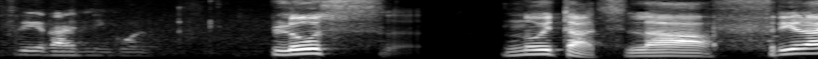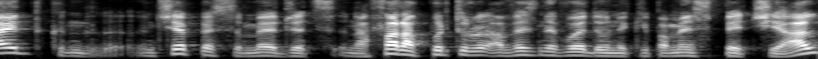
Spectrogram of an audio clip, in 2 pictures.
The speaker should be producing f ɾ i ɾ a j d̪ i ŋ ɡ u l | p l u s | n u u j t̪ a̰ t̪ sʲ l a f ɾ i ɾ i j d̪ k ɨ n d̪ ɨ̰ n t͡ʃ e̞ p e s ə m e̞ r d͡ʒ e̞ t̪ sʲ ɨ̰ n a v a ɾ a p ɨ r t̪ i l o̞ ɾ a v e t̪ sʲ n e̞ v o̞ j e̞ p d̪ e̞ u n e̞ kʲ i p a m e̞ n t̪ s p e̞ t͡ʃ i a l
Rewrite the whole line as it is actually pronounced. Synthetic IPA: f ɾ i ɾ a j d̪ i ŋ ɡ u l | p l u s | n u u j t̪ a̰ t̪ sʲ l a f ɾ i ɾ a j d̪ k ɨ n d̪ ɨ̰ n t͡ʃ e̞ p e s ə m e̞ r d͡ʒ e̞ t̪ sʲ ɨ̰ n a f a ɾ a p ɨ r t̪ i l o̞ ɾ a v e t̪ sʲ n e̞ v o̞ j e̞ d̪ e̞ u n e̞ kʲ i p a m e̞ n t̪ s p e̞ t͡ʃ i a l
